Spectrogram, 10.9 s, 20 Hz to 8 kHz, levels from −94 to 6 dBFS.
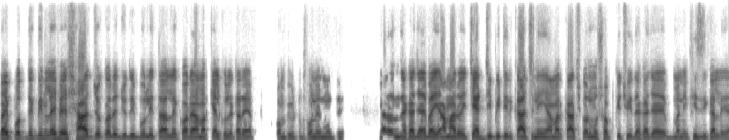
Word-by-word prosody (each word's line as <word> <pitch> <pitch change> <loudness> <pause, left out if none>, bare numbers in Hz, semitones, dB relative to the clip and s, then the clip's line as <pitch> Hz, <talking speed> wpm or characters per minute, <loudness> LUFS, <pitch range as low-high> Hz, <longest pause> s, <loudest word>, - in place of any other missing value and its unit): ভাই 160 +1 +6
প্রত্যেকদিন 160 0 -1
life 155 0 +3
এ - - +6
সাহায্য 125 +1 +6
করে 130 -1 +1
যদি 125 0 -2
বলি 120 0 -1
তাহলে 110 0 +2
করে 110 -1 +3
আমার 105 +1 +1
calculator 105 -3 -1
app, - - -14 0.3
computer 95 -2 -7
ফোনের 95 -1 -3
মধ্যে। 90 -3 -8 0.6
কারণ 115 0 +1
দেখা 120 +1 +3
যায় 120 0 +4
ভাই 120 0 +5
আমার 125 +2 +4
ওই 120 - +2
ChatGPT 130 +1 +1
র - - -8
কাজ 115 -1 +5
নেই, 110 +1 -2
আমার 105 +1 0
কাজকর্ম 110 0 0
সবকিছুই 110 +1 -4
দেখা 105 +1 -1
যায় 105 -1 +1 0.2
মানে 95 -1 -5
physically 110 -4 -4
115 Hz, 180 wpm, -20 LUFS, 105-125 Hz, 0.6 s, ভাই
